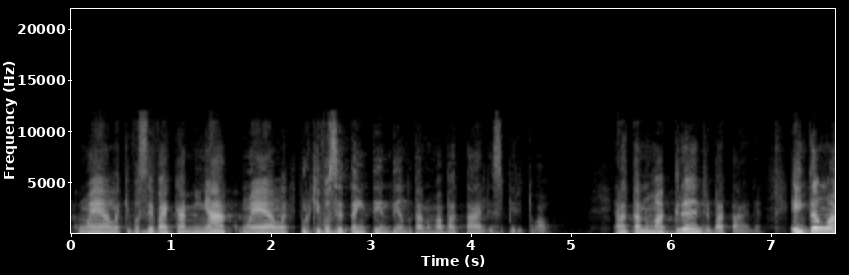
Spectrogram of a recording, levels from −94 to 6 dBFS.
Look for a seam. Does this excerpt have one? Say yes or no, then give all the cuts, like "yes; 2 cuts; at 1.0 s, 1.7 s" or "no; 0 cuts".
yes; 2 cuts; at 2.2 s, 3.4 s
